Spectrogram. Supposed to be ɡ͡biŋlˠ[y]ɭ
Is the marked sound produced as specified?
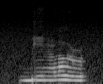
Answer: no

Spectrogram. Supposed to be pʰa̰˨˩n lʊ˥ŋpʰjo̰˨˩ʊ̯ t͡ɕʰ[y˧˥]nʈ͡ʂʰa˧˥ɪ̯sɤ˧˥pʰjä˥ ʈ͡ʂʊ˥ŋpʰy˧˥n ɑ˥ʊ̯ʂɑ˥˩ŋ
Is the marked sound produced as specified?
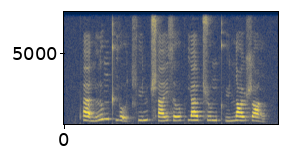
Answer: yes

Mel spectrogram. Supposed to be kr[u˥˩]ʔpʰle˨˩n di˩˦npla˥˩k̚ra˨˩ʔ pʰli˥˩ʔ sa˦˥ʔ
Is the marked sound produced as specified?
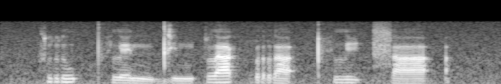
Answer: yes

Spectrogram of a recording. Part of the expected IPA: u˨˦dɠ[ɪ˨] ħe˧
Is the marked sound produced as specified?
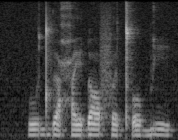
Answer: no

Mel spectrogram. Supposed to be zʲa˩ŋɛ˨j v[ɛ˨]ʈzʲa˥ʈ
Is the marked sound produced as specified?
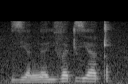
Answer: no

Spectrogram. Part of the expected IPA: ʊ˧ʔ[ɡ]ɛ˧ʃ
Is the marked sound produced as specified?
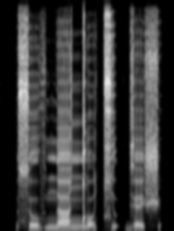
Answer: yes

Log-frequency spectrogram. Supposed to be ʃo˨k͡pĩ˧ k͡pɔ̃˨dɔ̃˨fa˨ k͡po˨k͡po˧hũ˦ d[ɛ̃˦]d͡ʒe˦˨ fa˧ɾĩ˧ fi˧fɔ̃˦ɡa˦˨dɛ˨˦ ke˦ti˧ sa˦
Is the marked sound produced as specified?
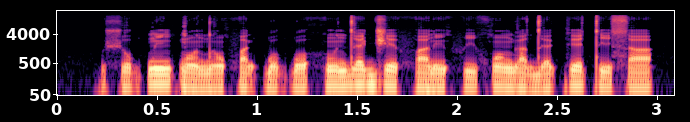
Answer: no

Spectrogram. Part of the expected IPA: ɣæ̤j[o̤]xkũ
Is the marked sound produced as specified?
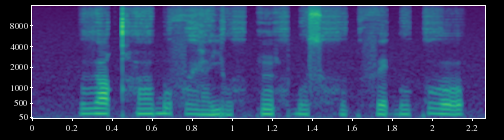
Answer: yes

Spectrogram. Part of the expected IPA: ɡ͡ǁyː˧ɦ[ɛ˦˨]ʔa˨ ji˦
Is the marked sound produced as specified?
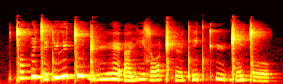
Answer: yes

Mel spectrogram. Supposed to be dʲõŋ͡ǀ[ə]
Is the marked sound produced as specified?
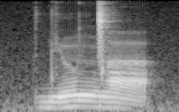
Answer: no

